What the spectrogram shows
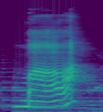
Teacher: a flat tone where you literally just stay on one line the second tone you have to go up as if you're raising your voice a bit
